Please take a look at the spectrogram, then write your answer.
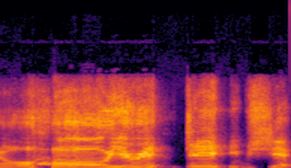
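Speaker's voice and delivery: very high, loud, drawn-out chuckling, laughing jeer. Retelling a teammate's remark from the side of the table: imitating Andy Barks laughing. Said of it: "at the side of the table laughing".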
